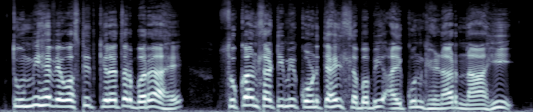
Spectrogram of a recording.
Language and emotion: Marathi, angry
